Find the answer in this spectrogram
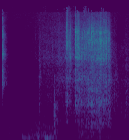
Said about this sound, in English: He's opening the gift. He's cutting it open.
